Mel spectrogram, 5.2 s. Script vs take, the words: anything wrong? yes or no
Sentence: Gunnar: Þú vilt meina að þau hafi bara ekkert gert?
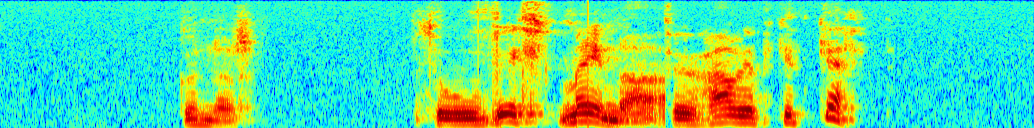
yes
